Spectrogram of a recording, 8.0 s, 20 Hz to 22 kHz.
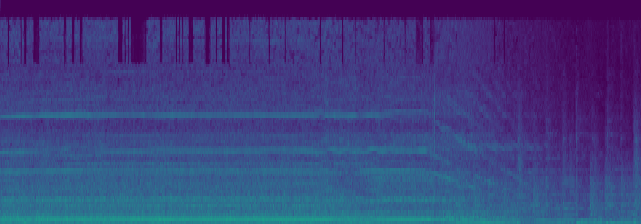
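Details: Miyako HM-620 hand mixer after the motor, shorted by batter getting inside, was replaced with a new one: steady high whine at constant speed, then a clean wind-down after switch-off, no grinding or rattle. Normal motor running.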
